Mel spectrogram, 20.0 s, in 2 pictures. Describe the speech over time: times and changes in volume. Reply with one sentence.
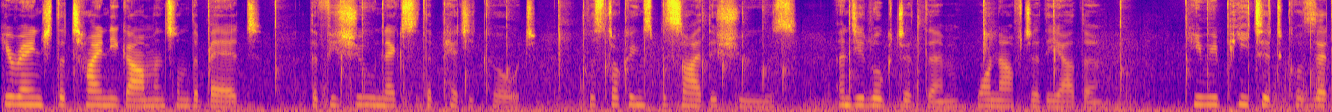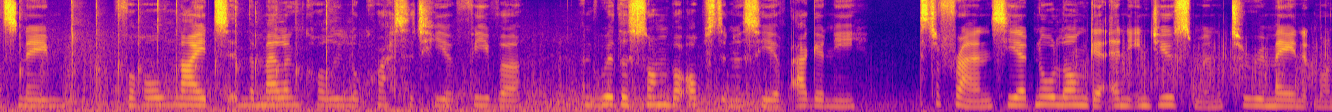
You can hear the talking from 0.0 to 19.9 s, at a steady volume.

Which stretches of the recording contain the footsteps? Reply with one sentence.
You can't hear the footsteps here.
